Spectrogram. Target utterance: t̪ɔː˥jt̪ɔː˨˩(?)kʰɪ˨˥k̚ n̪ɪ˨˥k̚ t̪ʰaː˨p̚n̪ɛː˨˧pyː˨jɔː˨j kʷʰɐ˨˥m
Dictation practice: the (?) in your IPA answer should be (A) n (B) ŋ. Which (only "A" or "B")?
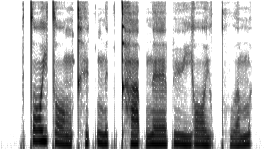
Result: B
